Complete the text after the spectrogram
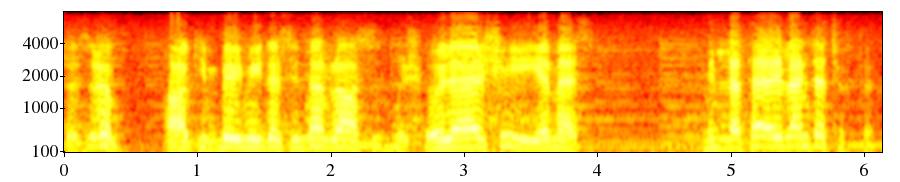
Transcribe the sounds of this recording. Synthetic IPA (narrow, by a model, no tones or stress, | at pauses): ezɾɯm | haːkimbejmiːd̪esind̪ænɾaat̪sɯzmɯʃøjlʲɛhæɾʃejijemɛz̥ | milʲːet̪ʰɛejlʲænd͡ʒɛt͡ʃʰɯk̚t̪ʰɯ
